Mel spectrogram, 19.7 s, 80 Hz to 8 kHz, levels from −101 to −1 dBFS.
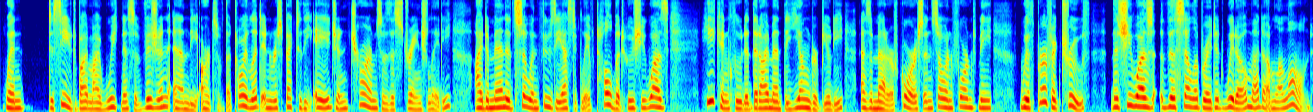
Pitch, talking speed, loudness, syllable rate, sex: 200 Hz, 185 wpm, -20 LUFS, 5.4 syllables/s, female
